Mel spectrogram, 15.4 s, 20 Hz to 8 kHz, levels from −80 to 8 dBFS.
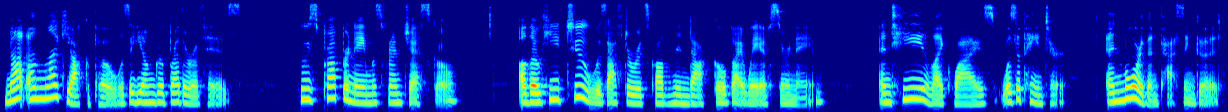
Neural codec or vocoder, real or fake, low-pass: none; real; 7.2 kHz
